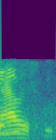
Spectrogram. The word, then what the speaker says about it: Allesee: It's Kevin Alafi. – Actually, Alice. – Alice. – Yeah, Alice.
